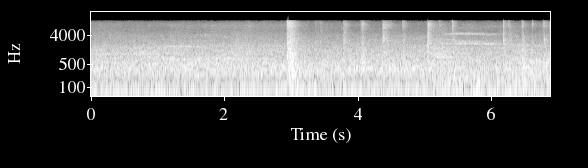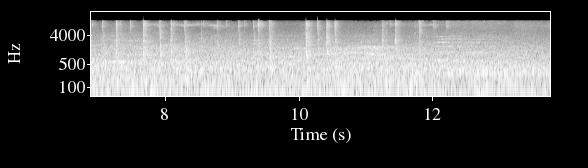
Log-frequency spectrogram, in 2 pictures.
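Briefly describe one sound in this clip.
Elevator doors slide with a soft rumble.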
